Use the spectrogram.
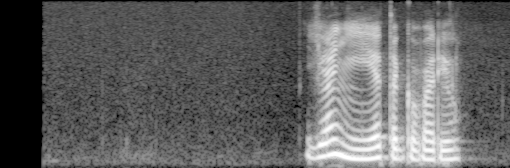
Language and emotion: Russian, neutral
